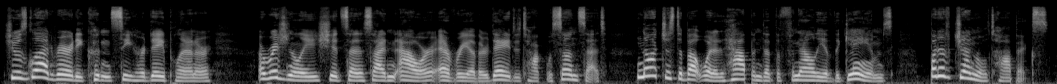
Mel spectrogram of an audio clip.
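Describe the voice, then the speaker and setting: A woman's voice: medium pitch, very animated, quick pace, dry recording, studio quality. A woman reading fan fiction aloud as scripted third-person narration.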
